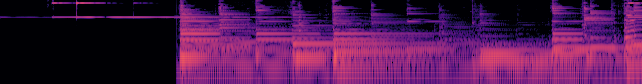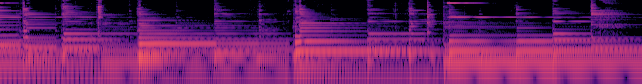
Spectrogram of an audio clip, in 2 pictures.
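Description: After a short faint tone, a Japanese pop song's instrumental intro starts: bright, chiming keyboard notes struck in a steady rhythm over sustained bass, loud and close, with no singing yet.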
